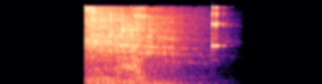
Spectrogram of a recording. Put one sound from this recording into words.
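An explosion booms and rumbles in a game, then fades.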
